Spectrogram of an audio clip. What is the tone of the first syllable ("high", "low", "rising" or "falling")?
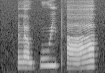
low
